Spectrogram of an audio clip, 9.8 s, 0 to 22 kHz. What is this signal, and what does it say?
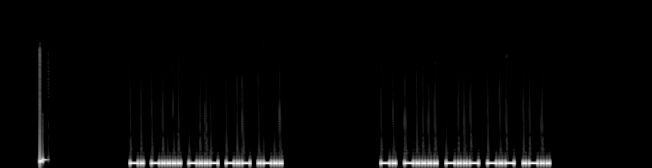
Morse code, heard as a keyed tone, about 28 wpm, 700 Hz. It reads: N6XKL N6XKL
